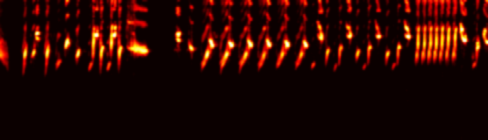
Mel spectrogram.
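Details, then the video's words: Tutor song of a European goldfinch for teaching young birds: quick tinkling, up-slurred chirps run together, a short break after the first second, then more twittering and a fast buzzy trill near the end. "افضل مقنين لتسميع الفراخ. مقنين جميل جدا لتعليم الفراخ"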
